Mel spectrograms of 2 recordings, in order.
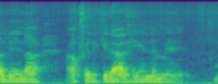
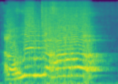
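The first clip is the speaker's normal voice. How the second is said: mock holler in a shrill voice far above his own, very loud; 10 dB louder than usual. Father mocking a loud guest at home: big mock yell. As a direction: act out a loudmouth yelling that he doesn't need to holler.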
